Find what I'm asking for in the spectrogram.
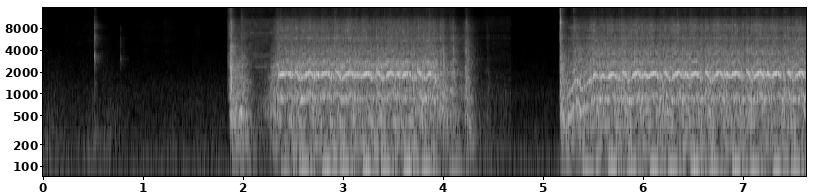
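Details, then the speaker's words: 1985 Harley FXWG with China CV40 carb, in neutral, first start after refitting gas tanks: two bursts of even starter churning, no catch; cranks but won't start, owner suspects not enough fuel in tank, switches to reserve. "Not starting. Maybe I didn't put enough fuel in."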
